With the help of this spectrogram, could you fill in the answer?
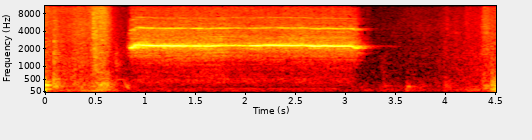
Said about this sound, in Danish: Ja, det er fordi, jeg har en kat. Du har en kat? Ja, det hedder Kolo. Han har sin kattelette over, så hvis jeg fløjter, så han går.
